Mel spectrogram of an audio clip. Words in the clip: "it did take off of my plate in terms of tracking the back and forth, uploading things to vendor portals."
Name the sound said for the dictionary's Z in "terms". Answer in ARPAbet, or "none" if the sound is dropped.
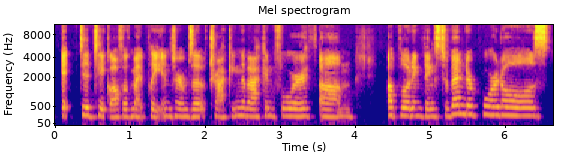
Z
